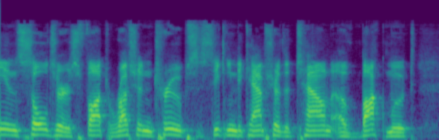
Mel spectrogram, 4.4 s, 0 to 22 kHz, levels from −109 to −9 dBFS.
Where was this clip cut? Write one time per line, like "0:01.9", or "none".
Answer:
none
